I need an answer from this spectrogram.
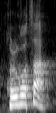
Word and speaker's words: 골고다: 자, 근데 이 골고다가 이 다의 디귿 발음이 세타입니다. 세타. 싸입니다. 그렇게 번역해, 발음해야 돼요. 실은. 싸. 골고싸. 이렇게 번역을 해야 됩니다. 그래서 여기 영어 발음도 그렇게 되어 있죠. THA. 그렇게 되지 않습니까? 골고싸. 해야 되는데. 그래서, 세타입니다. 세타. 쌍시옷. 골고싸. 이렇게 번역해야 됩니다.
